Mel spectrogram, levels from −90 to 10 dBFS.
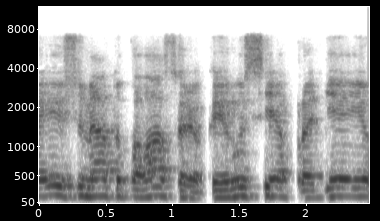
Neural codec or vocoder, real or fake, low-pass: none; real; 7.2 kHz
